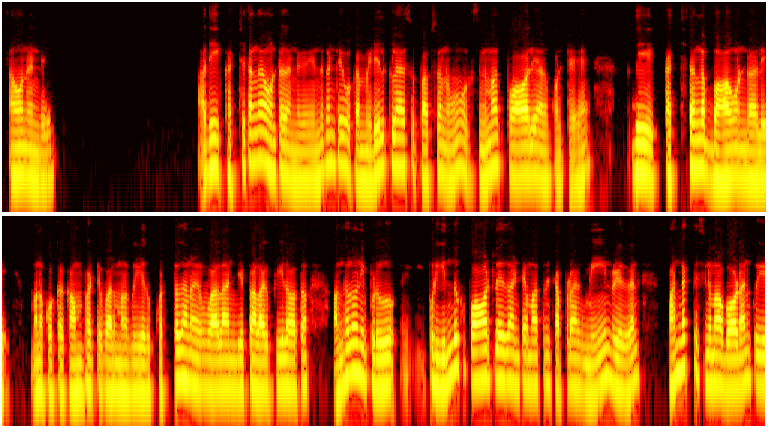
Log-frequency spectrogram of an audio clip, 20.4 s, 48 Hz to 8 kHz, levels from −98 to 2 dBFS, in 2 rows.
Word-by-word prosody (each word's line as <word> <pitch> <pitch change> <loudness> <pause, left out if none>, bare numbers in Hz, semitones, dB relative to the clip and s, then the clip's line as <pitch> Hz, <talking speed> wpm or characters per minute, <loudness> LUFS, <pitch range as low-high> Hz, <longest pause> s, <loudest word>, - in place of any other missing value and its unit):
అవునండి. 110 -3 -2 2.0
అది 135 +5 +1 0.2
ఖచ్చితంగా 145 +10 -1
ఉంటదండి. 115 -5 -2 0.2
ఎందుకంటే 155 +8 -3
ఒక 110 - -3
మిడిల్ 125 +8 0
క్లాస్ 145 -1 +1
పర్సను 110 +1 -2 0.2
ఒక 110 - -11
సినిమాకి 140 +7 -2
పోవాలి 115 +1 +4
అనుకుంటే, 100 -3 -7 0.8
అది 125 0 +3 0.3
ఖచ్చితంగా 140 +6 +1 0.2
బాగుండాలి. 105 -1 +2 0.4
మనకొక 110 0 -2
కంఫర్ట్ 110 +2 0
ఇవ్వాలి. 115 0 +2
మనకు 110 0 -2
ఏదో 110 - -1
కొత్తదనం 130 +5 0
ఇవ్వాలని 120 0 +3
జెప్పి 120 +1 -3
అలాగా 115 -1 +3
ఫీల్ 125 0 +1
అవుతాం. 125 +2 -1 0.4
అందులోని 165 +8 +2
ఇప్పుడు, 130 -5 0 0.5
ఇప్పుడు 130 +1 -2
ఎందుకు 195 +6 +1
పోవట్లేదు 150 0 +5
అంటే 135 0 -3
మాత్రం 130 +1 -3
చెప్పడానికి 120 0 -1
మెయిన్ 140 +8 -2
రీజన్ 120 +5 0 0.4
పండకి 200 +2 +1
సినిమా 130 -1 +2
బోవడానికి 125 +4 +4
120 Hz, 120 wpm, -23 LUFS, 110-140 Hz, 2.0 s, పోవట్లేదు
